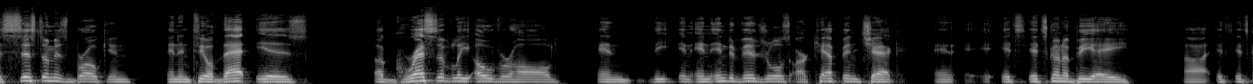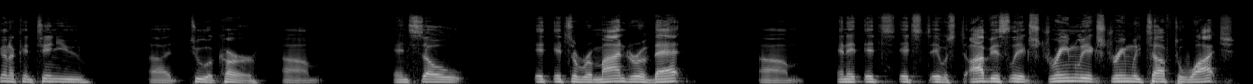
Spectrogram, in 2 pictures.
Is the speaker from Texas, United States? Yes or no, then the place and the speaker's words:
yes; Baytown, Texas, United States; I mean, growing up in Baytown, Texas, I may have a little different perspective because it's a very diverse city.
